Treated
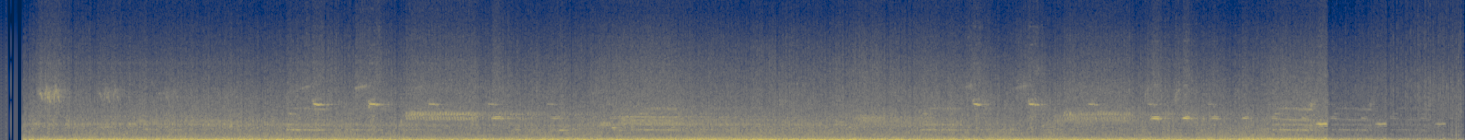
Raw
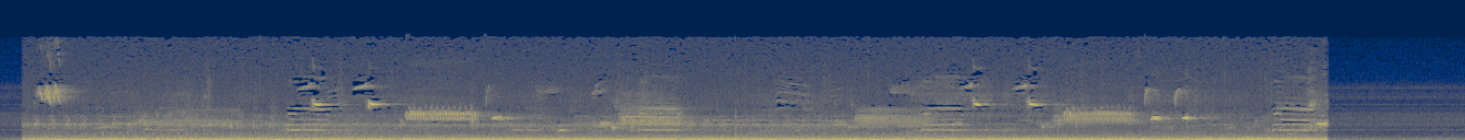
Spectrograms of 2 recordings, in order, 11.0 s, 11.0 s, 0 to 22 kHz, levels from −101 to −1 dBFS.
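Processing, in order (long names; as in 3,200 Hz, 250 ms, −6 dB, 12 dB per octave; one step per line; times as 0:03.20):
linear delta modulator 64 kbit/s, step −28 dBFS
notch filter 890 Hz, Q 23
speech leveller within 4 dB 2 s
bit reduction 5 bits
high-frequency loss of the air 53 metres
repeating echo 445 ms, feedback 57%, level −9 dB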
